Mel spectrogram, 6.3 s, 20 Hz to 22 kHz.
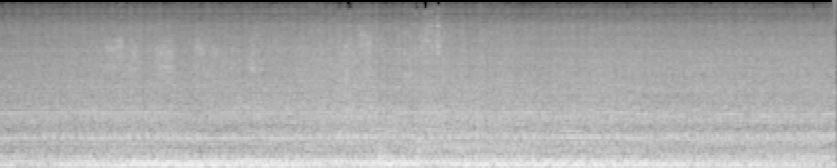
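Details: Bullnose Ford truck after EFI-to-carburettor swap, temporary low-pressure fuel pump, not yet tuned so idles a little high; deep steady V8 burble, even low rumble, no knocks or misses; normal idle once off choke.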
